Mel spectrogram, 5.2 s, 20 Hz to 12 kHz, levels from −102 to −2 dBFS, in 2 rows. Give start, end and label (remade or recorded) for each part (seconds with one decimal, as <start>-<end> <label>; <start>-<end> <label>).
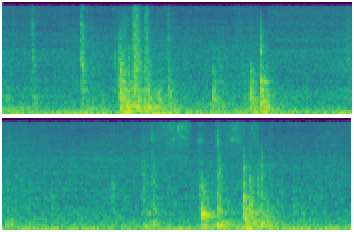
0.0-0.5 remade; 0.5-2.0 recorded; 2.0-2.6 remade; 2.6-5.2 recorded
